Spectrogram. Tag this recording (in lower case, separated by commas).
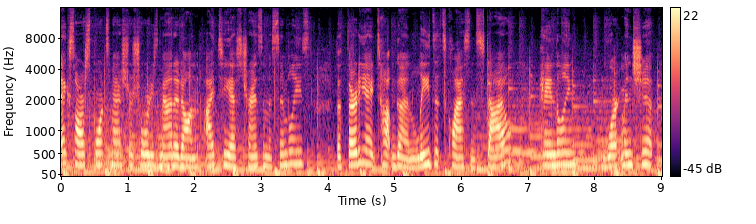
speech, music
